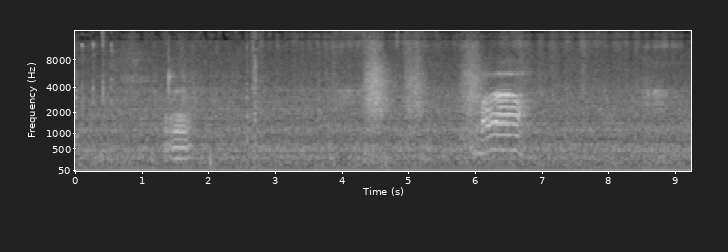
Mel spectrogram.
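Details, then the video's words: Caterwauling from Harley, a feral cat having her first heat, rolling constantly as her lower back is petted: a brief harmonic cry, then a longer, strongly harmonic rising-and-falling yowl, with rubbing noises between and steady low hum. "Feral Cat in HEAT makes UNBELIEVABLE Noises!"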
